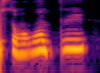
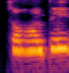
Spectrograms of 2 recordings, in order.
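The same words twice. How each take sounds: First: «remplies» prononcé «rampies», sans le l, à la congolaise; accent congolais. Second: «remplies» bien articulé avec le l, «ranplies»; prononciation corrigée. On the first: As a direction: laisse glisser le l de «remplies» comme avec l'accent congolais. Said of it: "c'est mon accent congolais". («remplies» dit «rampies», accent congolais) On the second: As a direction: reprends «remplies» proprement en marquant le l. («remplies» corrigé, avec un l net) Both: Real, not acted.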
